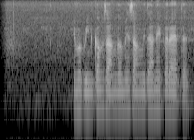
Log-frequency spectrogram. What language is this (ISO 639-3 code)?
sin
